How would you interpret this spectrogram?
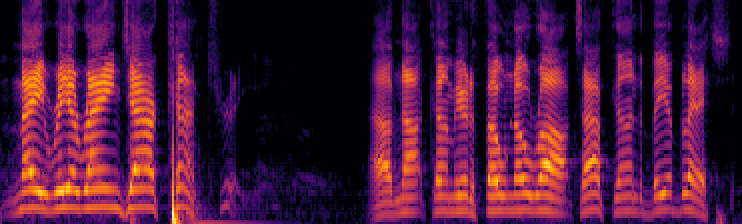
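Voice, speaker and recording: A man with a Southern US accent preaching a revival sermon in a folksy, drawn-out cadence, with some gravel in his voice, speaking into a pulpit mic in a large tabernacle. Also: high-pitched, pushed and bright, no echo, studio quality. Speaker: pastor, guest preacher. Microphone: amplified mic at a pulpit.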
